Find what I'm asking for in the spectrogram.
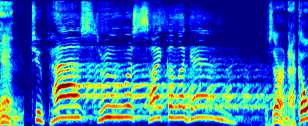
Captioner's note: echo: “To pass through a cycle again”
